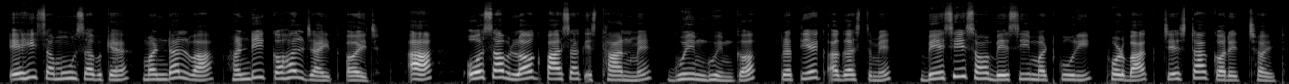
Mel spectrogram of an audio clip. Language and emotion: Maithili, neutral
